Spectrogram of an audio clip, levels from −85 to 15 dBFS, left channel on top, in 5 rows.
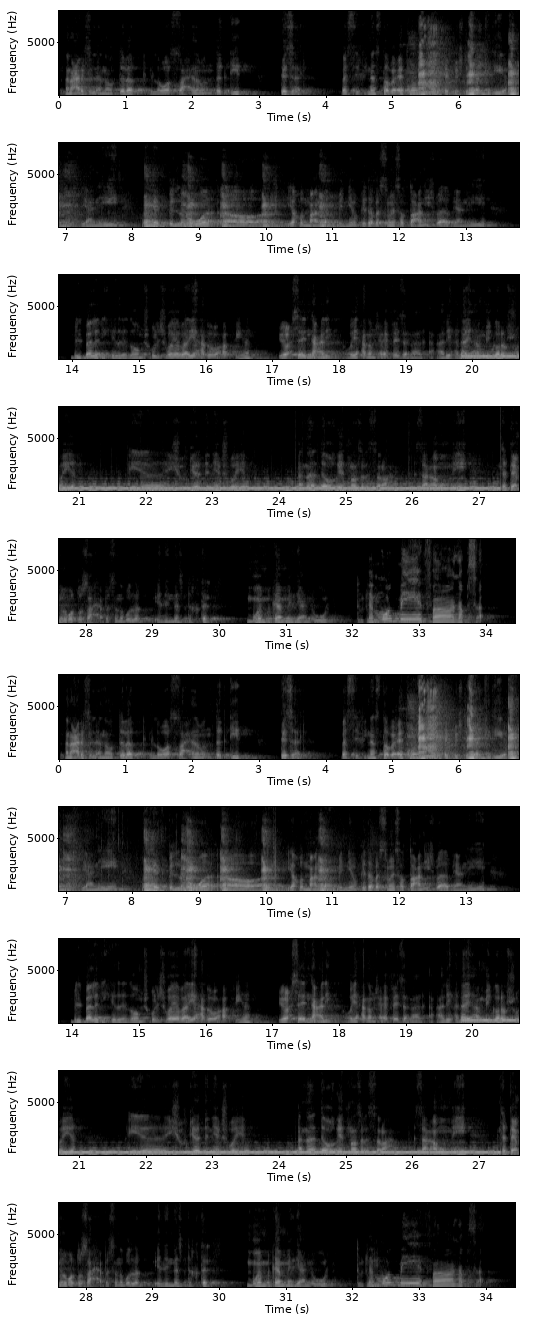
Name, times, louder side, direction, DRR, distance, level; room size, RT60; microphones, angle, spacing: voice 1, 0.0-2.8 3.3-3.6 4.2-6.7 7.2-7.8 8.1-13.3 14.0-16.7 17.1-20.9 21.7-23.5 24.3-25.7 26.1-26.8 27.3-29.9 30.4-31.6 32.1-32.4, right 1 dB, 25° right, 6 dB, 1.6 m, -39 dB
Livestock farm animals working animals, 5.0-7.3 7.8-7.9 8.1-9.6 9.9-10.2 10.8-11.1 11.8-11.9, right 4 dB, 75° right, 1.0 m, -34 dB
sound 1, 19.8-27.3, right 1 dB, 35° left, 0.8 m, -32 dB
voice 2, 32.2-33.9, left 3 dB, 70° left, 10 dB, 1.0 m, -37 dB
24.0 x 21.5 x 5.9 m, 0.94 s
head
